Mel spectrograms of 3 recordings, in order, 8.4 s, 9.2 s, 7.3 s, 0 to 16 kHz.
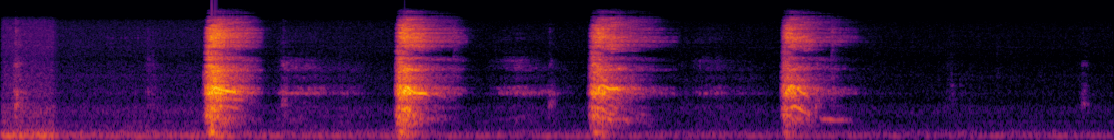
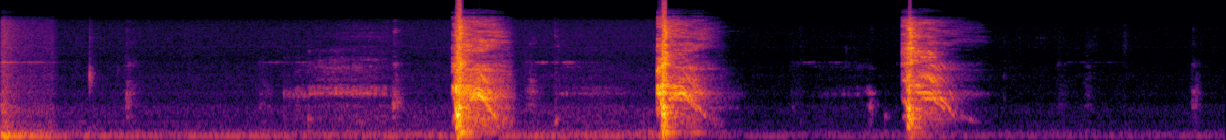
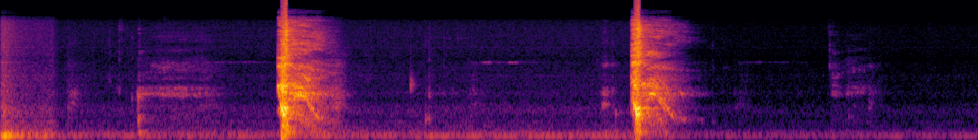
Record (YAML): exhalation_length: 8.4 s
exhalation_amplitude: 25640
exhalation_signal_mean_std_ratio: 0.28
three_cough_length: 9.2 s
three_cough_amplitude: 26028
three_cough_signal_mean_std_ratio: 0.24
cough_length: 7.3 s
cough_amplitude: 26028
cough_signal_mean_std_ratio: 0.2
survey_phase: beta (2021-08-13 to 2022-03-07)
age: 65+
gender: Male
wearing_mask: 'No'
symptom_none: true
smoker_status: Ex-smoker
respiratory_condition_asthma: false
respiratory_condition_other: false
recruitment_source: REACT
submission_delay: 0 days
covid_test_result: Negative
covid_test_method: RT-qPCR
influenza_a_test_result: Negative
influenza_b_test_result: Negative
